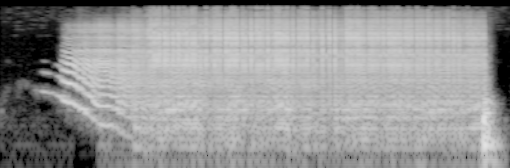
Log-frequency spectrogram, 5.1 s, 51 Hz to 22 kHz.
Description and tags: Door-Wooden-Squeak-0009
This is the sound of a common household door squeaking as it is being opened or closed.
This file has been normalized and most of the background noise removed. No other processing has been done.
Squeak, Wooden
